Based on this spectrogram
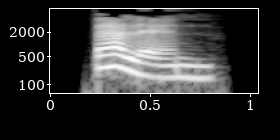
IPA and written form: bəˈlɪn (Belen)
